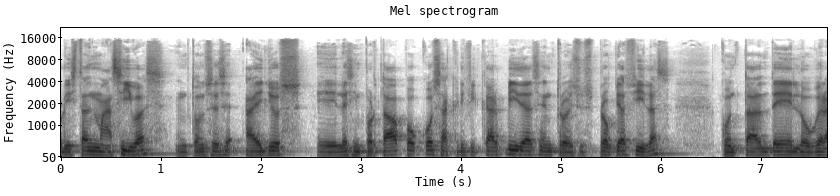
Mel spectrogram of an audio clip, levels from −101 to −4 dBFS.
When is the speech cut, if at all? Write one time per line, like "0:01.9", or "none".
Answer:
0:05.9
